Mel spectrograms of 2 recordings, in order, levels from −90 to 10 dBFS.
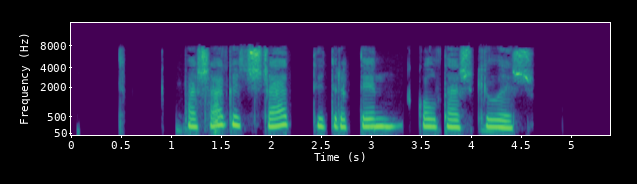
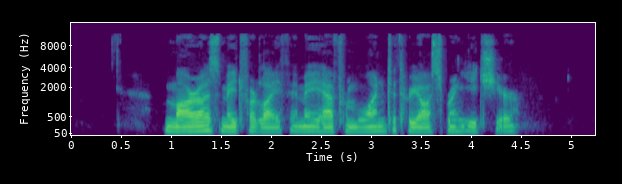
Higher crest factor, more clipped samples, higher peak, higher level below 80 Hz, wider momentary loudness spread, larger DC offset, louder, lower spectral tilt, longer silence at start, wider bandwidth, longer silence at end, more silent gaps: about the same, 18 dB vs 20 dB; neither; about the same, -2 dBFS vs -2 dBFS; about the same, -54 dBFS vs -50 dBFS; about the same, 9 LU vs 10 LU; neither; about the same, -19 LUFS vs -21 LUFS; second, -3.5 dB/octave vs -5.5 dB/octave; second, 0.5 s vs 0.95 s; second, 8.2 kHz vs 11.5 kHz; about the same, 0.8 s vs 0.8 s; first, 0.56-0.60 s, 0.66-1.05 s, 2.21-2.42 s, 2.56-2.60 s, 2.79-2.89 s, 3.40-3.47 s vs none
